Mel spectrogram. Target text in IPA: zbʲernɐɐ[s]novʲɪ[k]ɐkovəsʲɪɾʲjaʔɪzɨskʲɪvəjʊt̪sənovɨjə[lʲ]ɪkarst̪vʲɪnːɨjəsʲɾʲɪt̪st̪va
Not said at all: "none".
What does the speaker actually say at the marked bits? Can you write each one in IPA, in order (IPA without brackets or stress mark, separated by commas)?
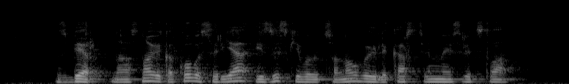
s, k, lʲ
